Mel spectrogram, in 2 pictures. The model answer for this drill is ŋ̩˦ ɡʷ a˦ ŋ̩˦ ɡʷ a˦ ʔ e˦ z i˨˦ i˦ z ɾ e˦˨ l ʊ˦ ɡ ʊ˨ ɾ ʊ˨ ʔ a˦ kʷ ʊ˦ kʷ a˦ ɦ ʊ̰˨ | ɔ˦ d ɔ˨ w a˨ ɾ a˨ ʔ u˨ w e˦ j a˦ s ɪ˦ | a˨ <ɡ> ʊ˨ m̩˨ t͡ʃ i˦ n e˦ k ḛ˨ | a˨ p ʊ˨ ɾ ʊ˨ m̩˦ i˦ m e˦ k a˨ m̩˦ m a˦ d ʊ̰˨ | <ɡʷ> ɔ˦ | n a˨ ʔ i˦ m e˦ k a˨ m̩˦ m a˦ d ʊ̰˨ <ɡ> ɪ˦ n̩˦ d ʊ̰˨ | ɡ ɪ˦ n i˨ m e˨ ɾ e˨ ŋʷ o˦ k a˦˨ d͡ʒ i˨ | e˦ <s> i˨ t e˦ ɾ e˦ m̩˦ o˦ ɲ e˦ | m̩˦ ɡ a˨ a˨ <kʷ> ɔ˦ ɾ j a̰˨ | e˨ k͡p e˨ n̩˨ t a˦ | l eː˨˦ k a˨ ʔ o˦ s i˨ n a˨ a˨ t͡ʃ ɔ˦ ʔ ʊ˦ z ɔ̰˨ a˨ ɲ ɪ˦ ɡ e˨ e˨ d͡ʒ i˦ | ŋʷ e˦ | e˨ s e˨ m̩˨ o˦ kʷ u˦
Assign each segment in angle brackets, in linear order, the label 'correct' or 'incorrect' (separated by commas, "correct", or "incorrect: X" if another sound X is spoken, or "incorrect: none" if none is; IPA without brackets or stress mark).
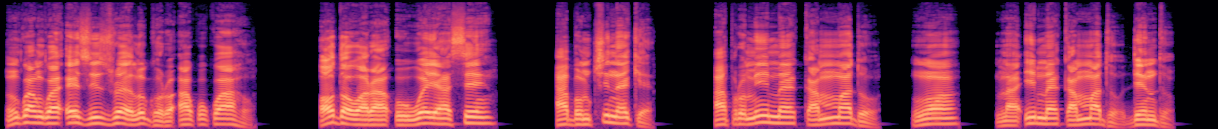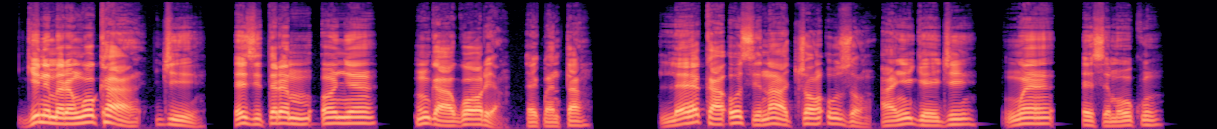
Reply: incorrect: b, incorrect: ŋʷ, incorrect: d, incorrect: z, incorrect: ɡʷ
